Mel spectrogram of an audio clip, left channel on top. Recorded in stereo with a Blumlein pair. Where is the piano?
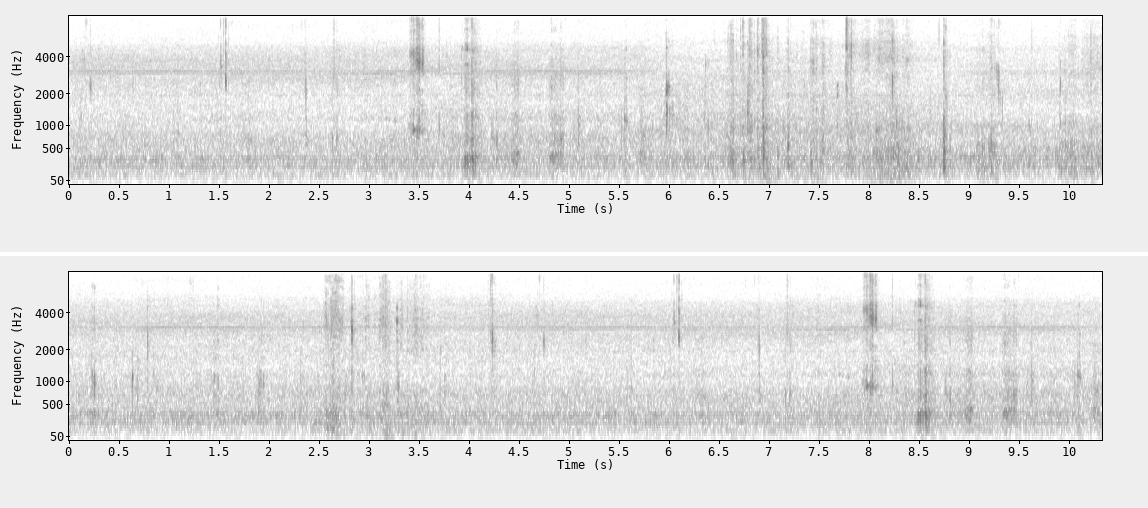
No piano in this recording.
